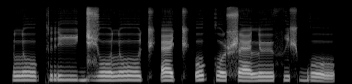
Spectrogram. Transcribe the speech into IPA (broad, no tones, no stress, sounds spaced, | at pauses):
l oː k r iː d͡ʑ o l oː t͡ʃʼ æ t͡ʃʼ o k o ʂ æ l ø f i ʃ b o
